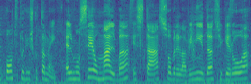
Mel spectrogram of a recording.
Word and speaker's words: Malba: El Museu Malba está sobre a Avenida Figueroa Alcorta. Olha que interessante. Primeira pronúncia, né? A coisa do L. Malba, Alcorta.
